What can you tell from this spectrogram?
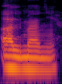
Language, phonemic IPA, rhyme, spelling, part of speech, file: French, /al.maɲ/, -aɲ, Allemagne, proper noun, Fr-Allemagne.ogg
- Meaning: Germany (a country in Central Europe)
